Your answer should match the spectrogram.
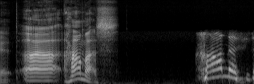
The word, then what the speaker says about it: Hamas: you say it uh hamus hamus it's it sounds like humus I didn't say hummus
